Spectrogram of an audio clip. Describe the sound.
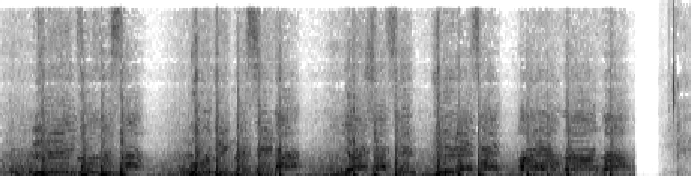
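A protest crowd in Turkey chants loudly in rhythmic, shouted bursts in support of uprisings in Tunisia and Egypt. Many voices rise and fall together almost without pause, then cut briefly to silence just before the end.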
